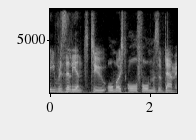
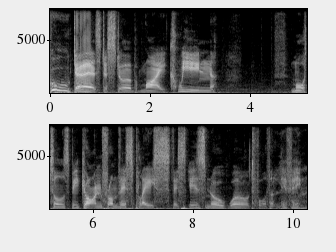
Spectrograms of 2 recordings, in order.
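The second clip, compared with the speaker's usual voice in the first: grand, booming proclaiming voice carrying like distant thunder; 3 semitones lower than usual. Narrating, the speaker voices someone calling from inside the castle in a thunderous booming voice. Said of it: "you hear a thunderous, thunderous voice say".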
